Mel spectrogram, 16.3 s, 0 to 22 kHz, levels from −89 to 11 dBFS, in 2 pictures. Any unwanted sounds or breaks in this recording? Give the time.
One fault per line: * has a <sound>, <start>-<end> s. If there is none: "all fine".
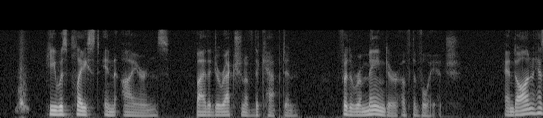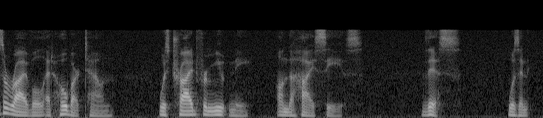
* has a whoosh, 0.2-0.5 s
